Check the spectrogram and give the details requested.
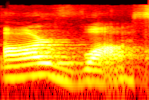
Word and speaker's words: Our Voix: It's Our Voix. It's Our Voix. It's correct. It's Our Voix. I pronounced it correctly?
